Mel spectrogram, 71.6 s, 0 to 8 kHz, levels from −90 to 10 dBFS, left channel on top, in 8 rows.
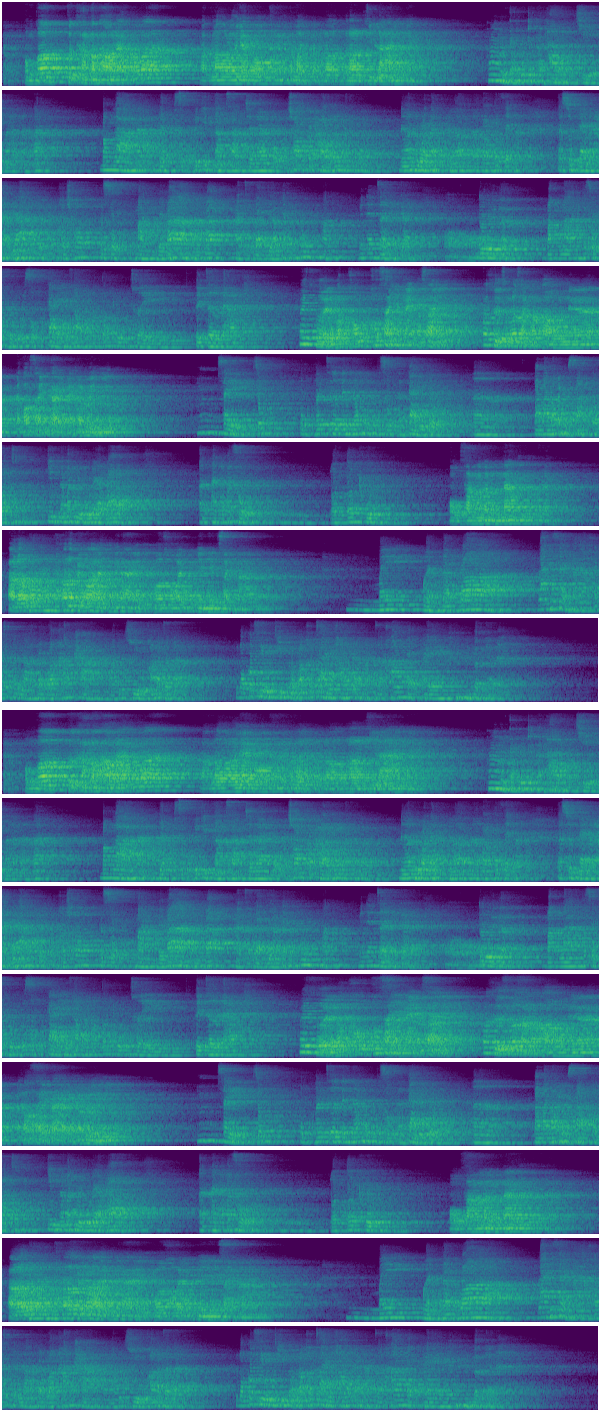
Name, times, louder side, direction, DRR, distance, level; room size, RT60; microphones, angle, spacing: voice 1, 0.3-2.4 3.0-6.2 24.5-25.3 31.3-33.5 34.1-35.8 36.1-37.6 44.1-44.2 51.5-53.0 53.8-54.1 54.6-57.5, left 1 dB, 65° left, -4 dB, 1.8 m, -19 dB
voice 2, 7.3-9.6 10.4-14.4 14.9-22.9 23.2-24.4 24.9-25.5 26.0-29.3 29.8-30.6 38.7-39.9 40.3-42.3 42.9-43.3 43.8-46.6 47.7-49.4 49.7-50.6 54.1-54.8 58.9-59.7 60.0-61.2 61.8-65.3 66.2-70.3, equal, 10° right, -8 dB, 1.7 m, -26 dB
9.3 x 3.5 x 6.8 m, 2.6 s
head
